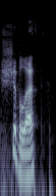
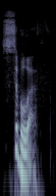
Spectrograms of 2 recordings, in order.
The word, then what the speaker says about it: shibboleth: It turned out that the Ephraimites had grown up pronouncing that word differently, so instead of saying shibboleth, they would say sibboleth.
